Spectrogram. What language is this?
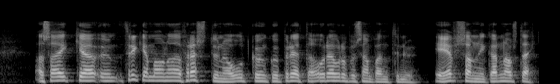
Icelandic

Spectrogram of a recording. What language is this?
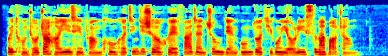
Chinese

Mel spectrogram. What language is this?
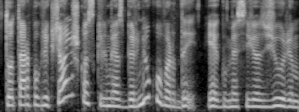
Lithuanian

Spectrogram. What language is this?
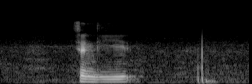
Dogri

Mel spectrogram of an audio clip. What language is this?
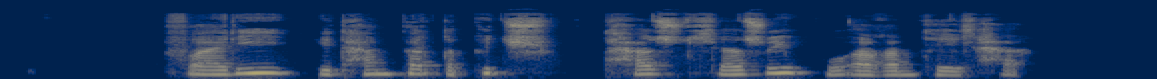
Kabardian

